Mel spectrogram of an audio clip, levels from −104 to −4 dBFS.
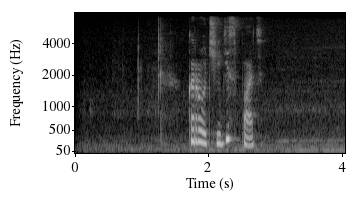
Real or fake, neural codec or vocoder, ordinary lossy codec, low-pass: real; none; none; 7.2 kHz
